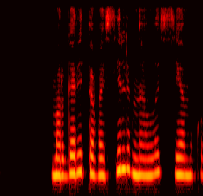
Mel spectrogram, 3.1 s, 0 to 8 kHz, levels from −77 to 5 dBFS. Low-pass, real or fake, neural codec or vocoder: 7.2 kHz; fake; codec, 16 kHz, 4.8 kbps, FACodec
